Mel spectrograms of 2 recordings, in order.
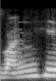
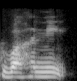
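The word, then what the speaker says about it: वह्नि: It is Vanhi Mandala Vasini, not Vahni. It is Vanhi Mandala Vasini. And script is also correct. Please don't get confused, and please remember to pronounce it as Vanhi itself. That is how it is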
